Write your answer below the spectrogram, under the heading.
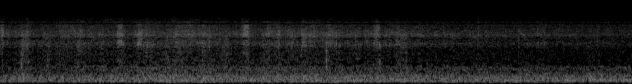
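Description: Steady outdoor background hiss, with a few faint, scattered light ticks in the first four seconds.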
